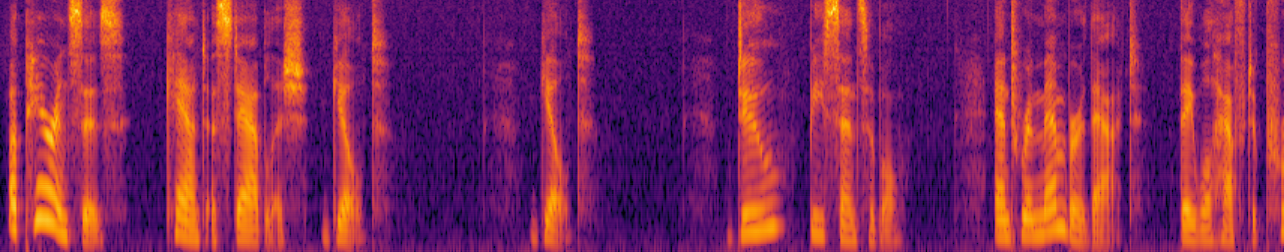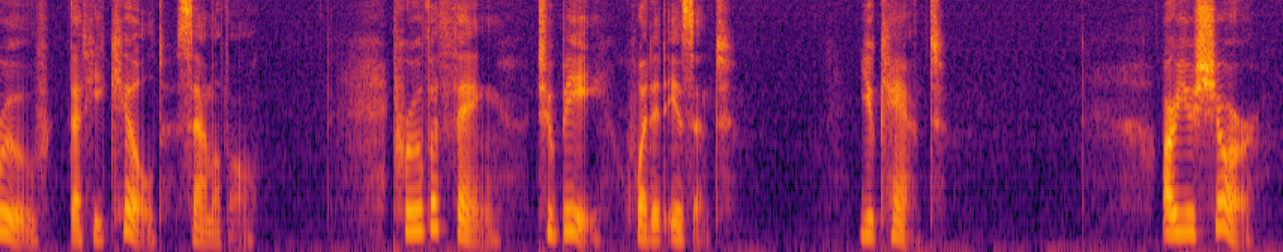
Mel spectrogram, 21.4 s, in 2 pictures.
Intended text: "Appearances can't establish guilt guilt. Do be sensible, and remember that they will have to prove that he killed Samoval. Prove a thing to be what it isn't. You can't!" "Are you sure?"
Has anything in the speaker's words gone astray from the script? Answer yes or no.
no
